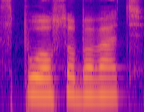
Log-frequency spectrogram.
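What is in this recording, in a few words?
"spôsobovať", Slovak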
